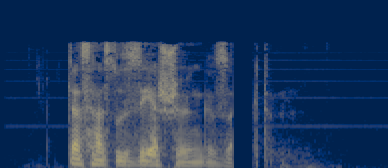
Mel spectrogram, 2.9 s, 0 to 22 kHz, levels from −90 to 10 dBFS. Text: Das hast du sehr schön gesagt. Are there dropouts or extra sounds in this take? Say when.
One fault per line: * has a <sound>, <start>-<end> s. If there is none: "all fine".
* has a dropout, 1.7-1.9 s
